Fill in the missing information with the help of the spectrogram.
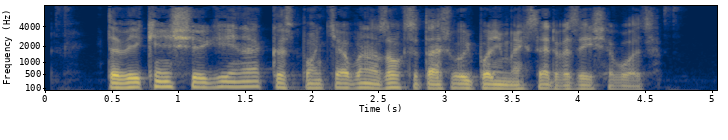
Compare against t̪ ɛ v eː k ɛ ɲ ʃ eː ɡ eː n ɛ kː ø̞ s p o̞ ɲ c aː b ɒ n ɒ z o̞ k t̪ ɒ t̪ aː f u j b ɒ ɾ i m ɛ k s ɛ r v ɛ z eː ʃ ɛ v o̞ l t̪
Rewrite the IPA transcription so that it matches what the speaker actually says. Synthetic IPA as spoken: t̪ ɛ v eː k ɛ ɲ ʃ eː ɡ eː n ɛ kː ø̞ s p o̞ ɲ c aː b ɒ n ɒ z o̞ k t̪ ɒ t̪ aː ʃ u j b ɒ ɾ i m ɛ k s ɛ r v ɛ z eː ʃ ɛ v o̞ l t̪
